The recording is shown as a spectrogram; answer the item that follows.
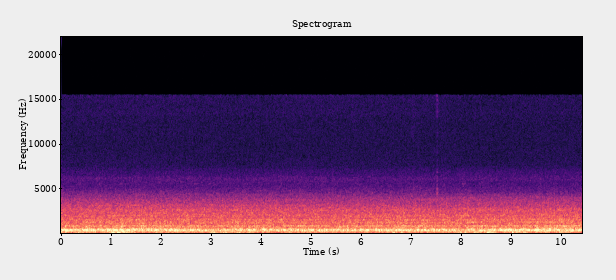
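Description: A steady mechanical hum with one low, unchanging tone under an even rushing noise.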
